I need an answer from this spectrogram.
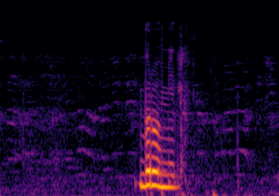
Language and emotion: Russian, neutral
